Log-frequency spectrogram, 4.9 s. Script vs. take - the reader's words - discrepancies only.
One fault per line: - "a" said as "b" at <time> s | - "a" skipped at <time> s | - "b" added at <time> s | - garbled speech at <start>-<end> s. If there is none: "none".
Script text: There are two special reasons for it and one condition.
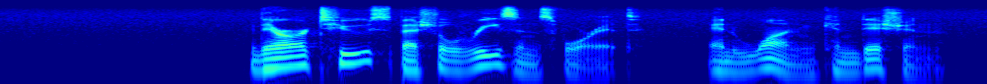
none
